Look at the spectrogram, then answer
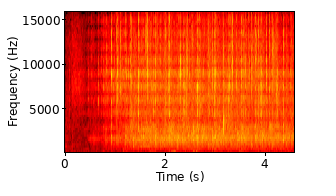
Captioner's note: audience applauding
